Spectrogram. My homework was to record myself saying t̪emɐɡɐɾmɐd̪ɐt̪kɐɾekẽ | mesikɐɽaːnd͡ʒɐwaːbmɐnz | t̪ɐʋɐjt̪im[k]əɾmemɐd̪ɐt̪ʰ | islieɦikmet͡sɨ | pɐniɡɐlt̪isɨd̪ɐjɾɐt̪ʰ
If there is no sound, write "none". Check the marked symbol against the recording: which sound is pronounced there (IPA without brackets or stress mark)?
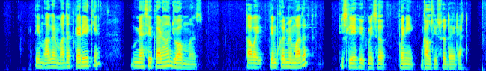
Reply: k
